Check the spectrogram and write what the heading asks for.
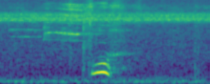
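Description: A man lets out one short breathy "whew" about a second in while hanging in a stretch. Under it runs a steady high drone of insects such as crickets, with faint thin chirps in the first half.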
